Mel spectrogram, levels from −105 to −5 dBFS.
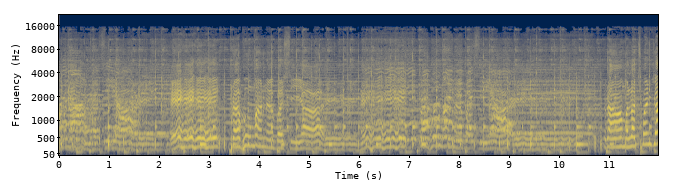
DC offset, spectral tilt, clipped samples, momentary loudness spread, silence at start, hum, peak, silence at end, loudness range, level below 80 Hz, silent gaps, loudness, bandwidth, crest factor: under 0.1%; -3 dB/octave; under 0.1%; 8 LU; 0 s; none; 0 dBFS; 0 s; 4 LU; -64 dBFS; none; -20 LUFS; 15.5 kHz; 20 dB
